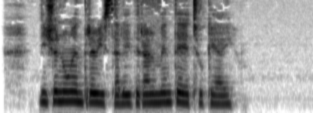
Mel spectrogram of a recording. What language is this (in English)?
Galician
